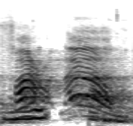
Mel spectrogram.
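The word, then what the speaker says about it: فَعْلَانُ: 6 নম্বরে আমরা পড়লাম অ্যাডজেক্টিভ শব্দের একটা প্রকার, এটা প্যাটার্নটা হলো ফালানু। ফালানু একটু বলেন তো, ফালানু। ফালানু, মাশাআল্লাহ, ফালানু উচ্চারণটা ফালানু, ফালানু, রাইট, এটা হলো প্যাটার্ন।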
